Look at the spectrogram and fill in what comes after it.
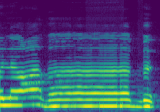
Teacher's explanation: یہاں پہ بھی وقف کی صورت میں نے ب کیا، یعنی کہ با کے اوپر جزم آ گئی، وقفاً قلقلہ کیا جائے گا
